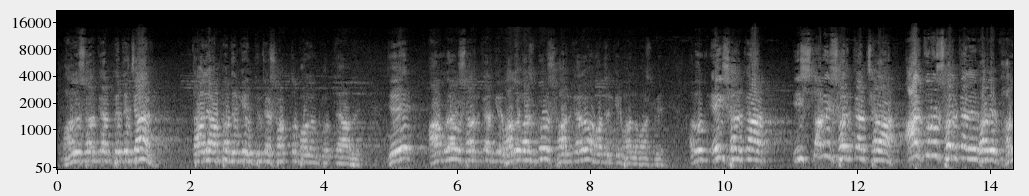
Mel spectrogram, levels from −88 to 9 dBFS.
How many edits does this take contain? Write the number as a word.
zero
